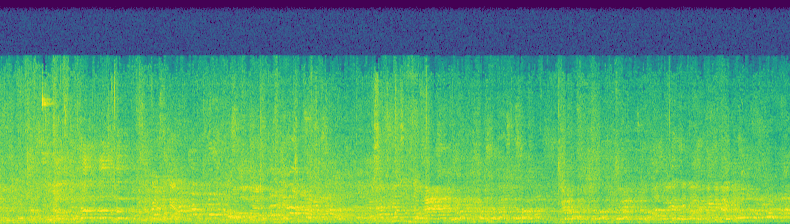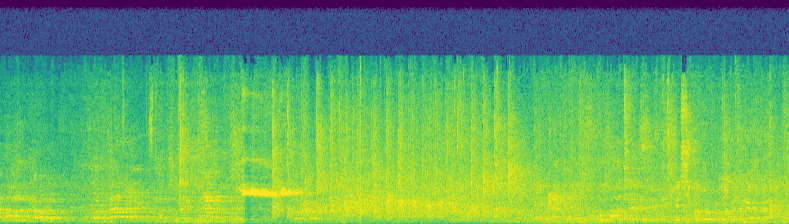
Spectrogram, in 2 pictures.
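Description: Echoing hubbub of overlapping voices in a large sports hall: people calling out and talking around a wrestling bout, with no single voice clear. A short high-pitched tone sounds about twenty seconds in.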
